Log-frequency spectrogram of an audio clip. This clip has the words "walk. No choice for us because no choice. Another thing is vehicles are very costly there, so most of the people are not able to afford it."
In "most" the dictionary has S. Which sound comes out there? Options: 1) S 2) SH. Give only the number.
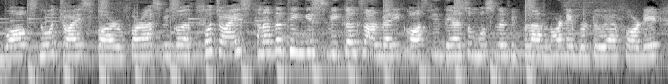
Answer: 1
